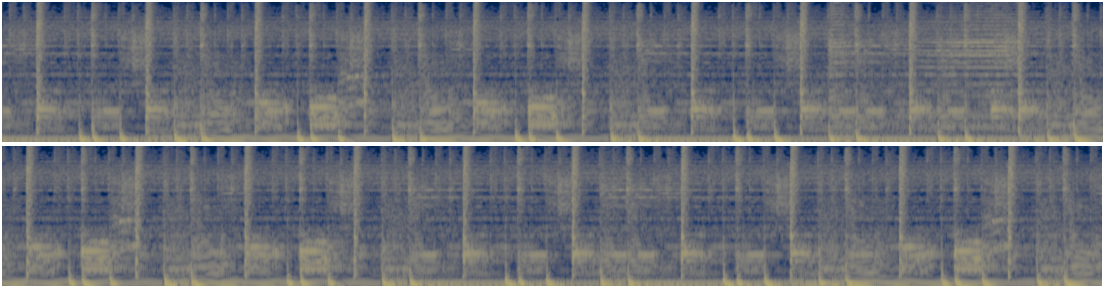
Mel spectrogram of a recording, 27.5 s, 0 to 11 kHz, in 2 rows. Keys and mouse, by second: 3.0 shift+right click, 4.1-5.3 shift+right drag, 6.6 f, 9.1 KP_6, 9.3 KP_6, 9.8 KP_6, 10.0 KP_6, 11.5 KP_4, 11.7 KP_4, 12.3 KP_4, 18.4 click, 19.8-20.8 right drag, 21.8 right click, 23.0 KP_6, 23.3 KP_4, 23.4 KP_8, 23.6 click, 23.7 right click, 24.2 right click, 25.0-27.5 typing, 25.2 click, 25.3 right click, 26.0 click, 27.0 KP_Add, 27.2 KP_Add.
